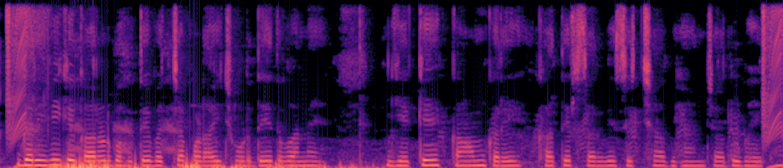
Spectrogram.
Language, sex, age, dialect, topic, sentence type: Bhojpuri, female, 60-100, Northern, agriculture, statement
